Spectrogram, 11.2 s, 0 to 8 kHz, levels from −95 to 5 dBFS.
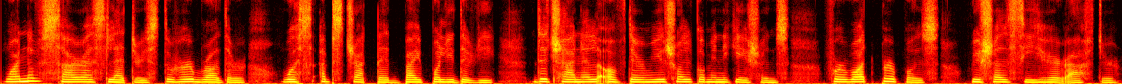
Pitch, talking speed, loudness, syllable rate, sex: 210 Hz, 130 wpm, -17 LUFS, 4.4 syllables/s, female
